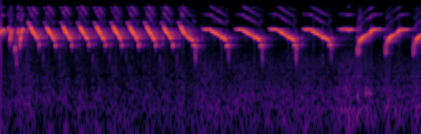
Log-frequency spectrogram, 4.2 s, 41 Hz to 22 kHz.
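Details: Crested Huppe Spanish Timbrado canary bred in 2020, part of a flock, in a training song: loud downslurred notes repeated about four to five per second, slowing and rising in pitch toward the end.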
